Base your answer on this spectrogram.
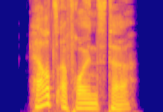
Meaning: inflection of herzerfreuend: 1. strong/mixed nominative masculine singular superlative degree 2. strong genitive/dative feminine singular superlative degree
- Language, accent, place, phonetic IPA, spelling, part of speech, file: German, Germany, Berlin, [ˈhɛʁt͡sʔɛɐ̯ˌfʁɔɪ̯ənt͡stɐ], herzerfreuendster, adjective, De-herzerfreuendster.ogg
